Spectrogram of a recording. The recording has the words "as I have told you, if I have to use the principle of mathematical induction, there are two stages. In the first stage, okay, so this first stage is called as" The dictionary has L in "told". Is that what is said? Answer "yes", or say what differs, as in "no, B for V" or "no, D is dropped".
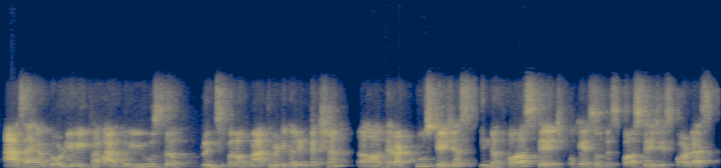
yes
